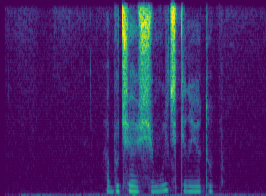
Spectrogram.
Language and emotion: Russian, neutral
